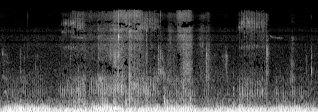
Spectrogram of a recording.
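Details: Mother British Shorthair cat loving on her newborn kittens while nursing, purring loudly; dense low rumbling purr with scattered faint clicks and a soft breathy rustle near the middle.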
